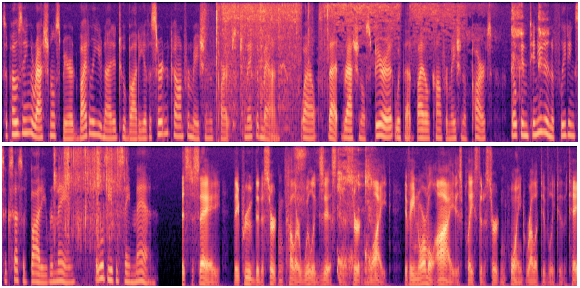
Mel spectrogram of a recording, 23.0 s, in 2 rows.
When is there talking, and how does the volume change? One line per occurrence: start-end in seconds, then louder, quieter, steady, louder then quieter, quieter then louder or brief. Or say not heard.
0.0-22.9 steady.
